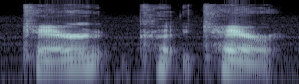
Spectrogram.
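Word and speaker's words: Cairn: what is it uh care care but it's spelled c a i r n it's something to do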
